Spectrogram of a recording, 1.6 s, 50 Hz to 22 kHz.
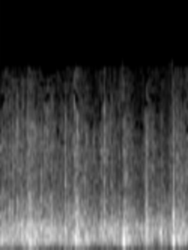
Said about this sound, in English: How about 1,685 salvations and dedication? That's where we clap. Come on, come on, come on.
